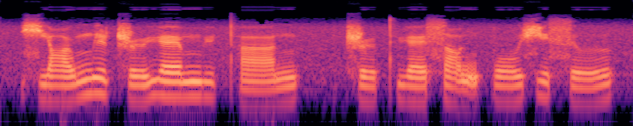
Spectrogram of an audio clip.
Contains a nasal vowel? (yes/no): no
